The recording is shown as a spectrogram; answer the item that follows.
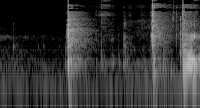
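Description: A single sharp plastic click from stamping supplies being handled, about two-thirds of a second in, followed by a fainter tap near the end.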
